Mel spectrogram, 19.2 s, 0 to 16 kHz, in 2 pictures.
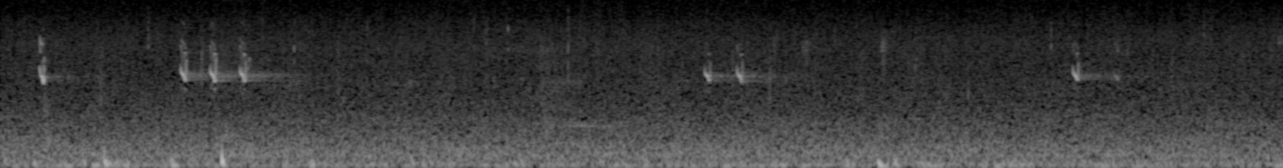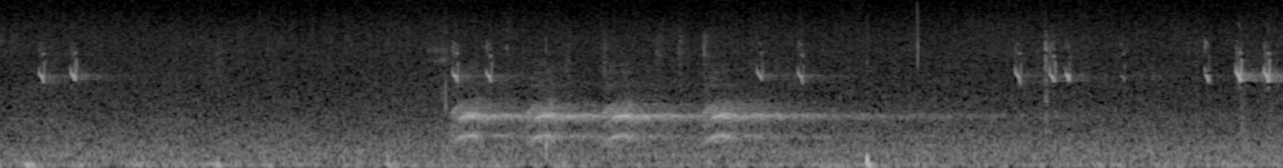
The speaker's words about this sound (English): I took a shot at that wild bird and missed. Now it's about 20 minutes later and he's still here in the trees somewhere. Stop. There's that wild bird.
